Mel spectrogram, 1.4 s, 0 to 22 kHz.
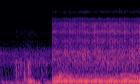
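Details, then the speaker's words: Volvo C303 (Tgb 11) 4x4 swapped from B30 gasser to Mercedes OM603 turbo diesel with Dieselmeken 7.5 pump, after fixing pre-chamber leak in cylinder 2: silent, then catches and settles into steady, even idle with firm low hum, no knocks. "And now it's back in and it runs like never before."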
